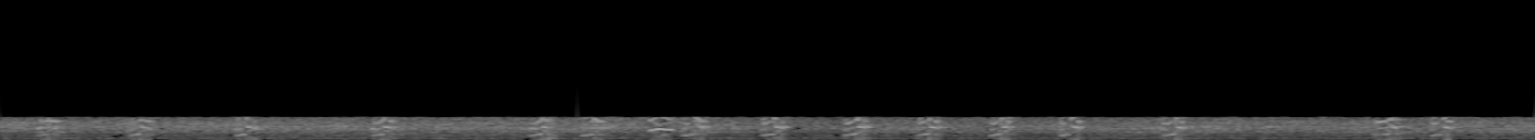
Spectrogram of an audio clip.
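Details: Rapid, harsh calling from a peregrine falcon at Orlen, Płock, with dense, closely packed rasping notes that come faster in the middle of the passage, over a steady background drone.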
